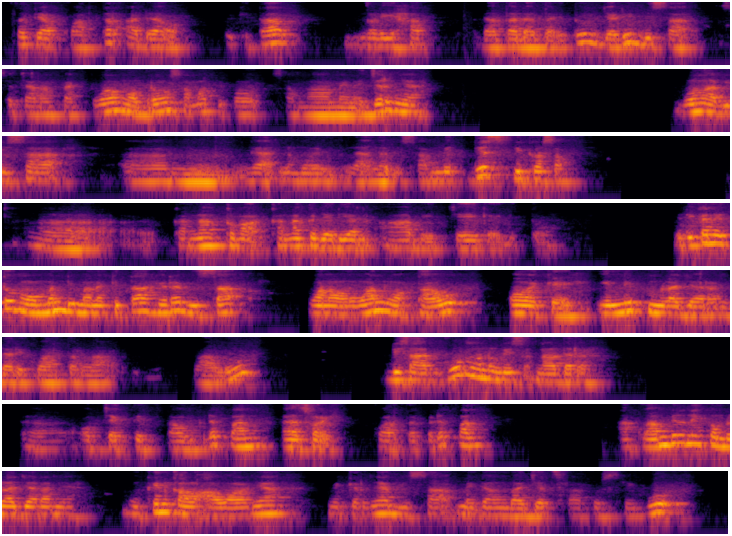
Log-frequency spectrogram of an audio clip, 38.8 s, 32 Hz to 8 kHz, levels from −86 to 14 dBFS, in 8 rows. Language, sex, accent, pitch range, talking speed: Indonesian, female, native, 160-200 Hz, 135 wpm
